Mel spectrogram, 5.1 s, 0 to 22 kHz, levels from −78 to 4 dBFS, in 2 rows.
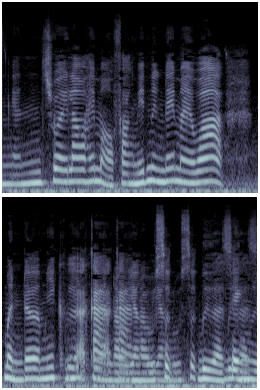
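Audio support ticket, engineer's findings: Doubled audio track from 3.19 s to end of clip. Second full-band copy of the speech trails by roughly 0.3 s, a few dB under the original. Dry, no room tail, cuts in hard. Likely a second capture via a slower path, or an edit leaving two out-of-step copies stacked. Worth checking the routing and the edit timeline.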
